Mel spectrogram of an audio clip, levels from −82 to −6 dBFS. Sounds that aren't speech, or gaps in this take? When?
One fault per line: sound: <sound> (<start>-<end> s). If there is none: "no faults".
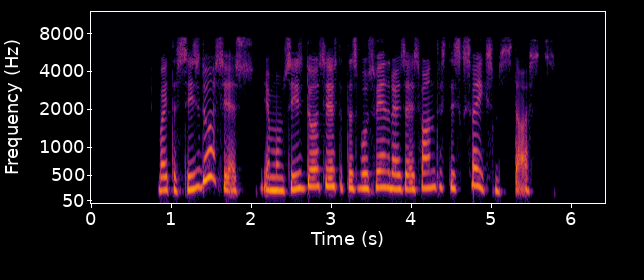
no faults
